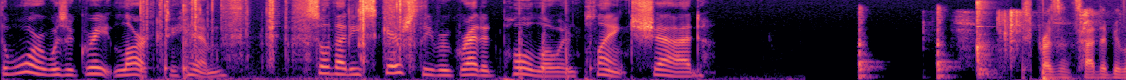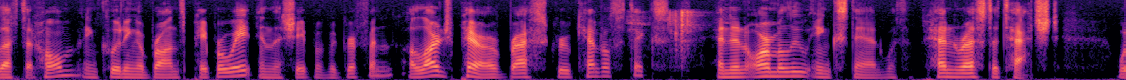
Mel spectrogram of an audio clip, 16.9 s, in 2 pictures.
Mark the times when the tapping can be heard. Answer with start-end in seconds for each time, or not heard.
1.1-8.5.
